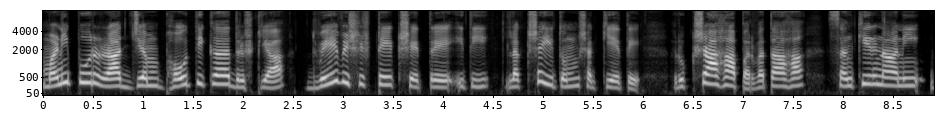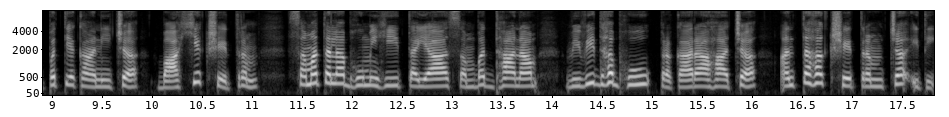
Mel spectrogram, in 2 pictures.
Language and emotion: Sanskrit, neutral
